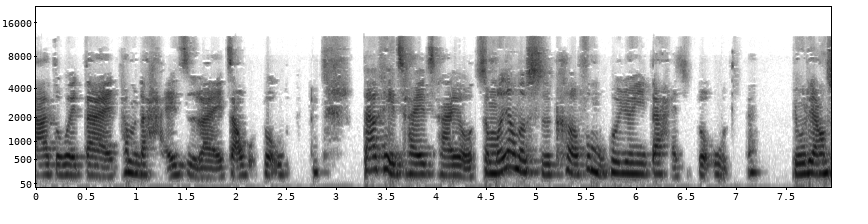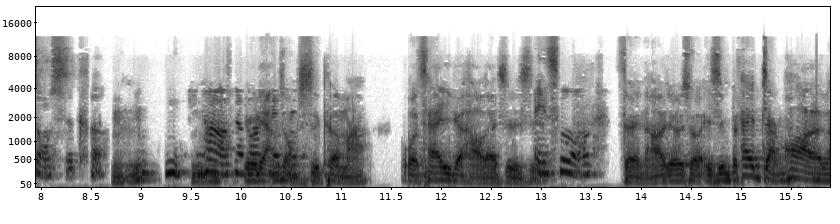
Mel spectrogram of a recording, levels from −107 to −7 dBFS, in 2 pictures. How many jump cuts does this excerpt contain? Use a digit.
1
